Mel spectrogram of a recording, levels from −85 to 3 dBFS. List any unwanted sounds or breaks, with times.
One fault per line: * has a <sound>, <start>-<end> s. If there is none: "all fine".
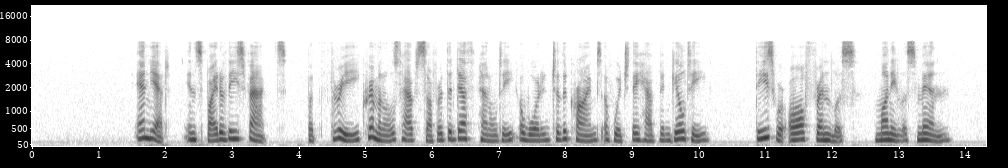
all fine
